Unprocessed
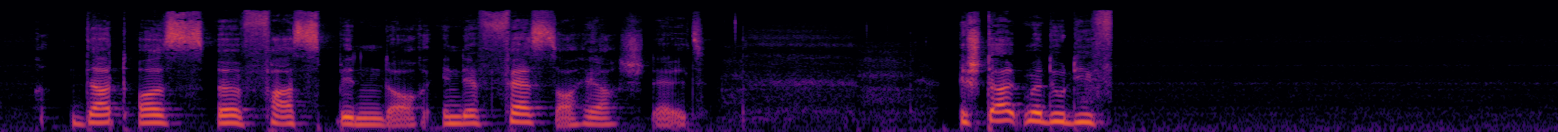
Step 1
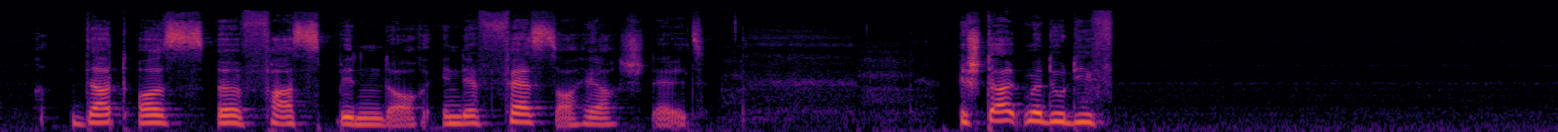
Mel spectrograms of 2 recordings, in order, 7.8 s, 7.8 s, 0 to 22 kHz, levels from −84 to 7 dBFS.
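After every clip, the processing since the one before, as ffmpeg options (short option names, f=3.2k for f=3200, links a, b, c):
-filter_complex "[0:a]acrossover=split=9300[a][b];[b]acompressor=threshold=-46dB:ratio=4:attack=1:release=60[c];[a][c]amix=inputs=2:normalize=0"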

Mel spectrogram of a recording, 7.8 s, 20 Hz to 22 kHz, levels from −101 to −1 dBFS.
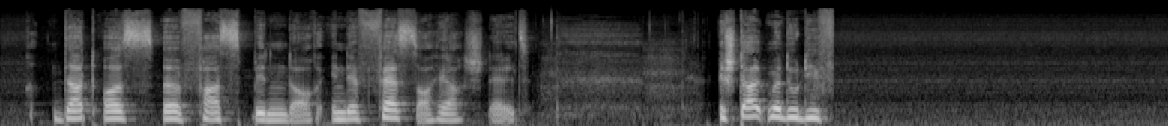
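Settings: -af "equalizer=f=890:t=o:w=0.46:g=-4.5"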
